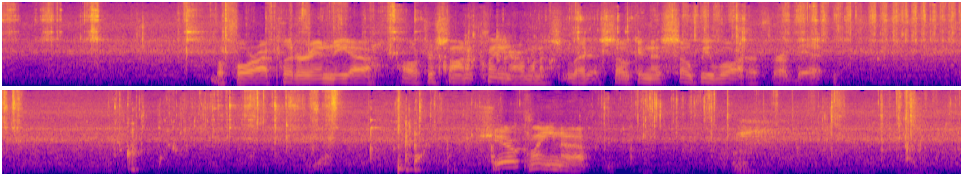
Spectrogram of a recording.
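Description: A small brush scrubs a metal part.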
